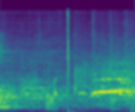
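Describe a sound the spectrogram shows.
Two men slap hands in a high five.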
